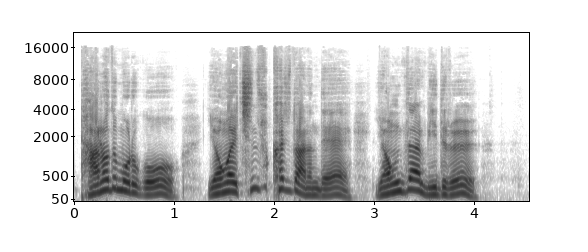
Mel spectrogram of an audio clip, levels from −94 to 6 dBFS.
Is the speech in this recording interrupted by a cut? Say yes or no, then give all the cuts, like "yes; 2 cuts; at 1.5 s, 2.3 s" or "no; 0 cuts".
no; 0 cuts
